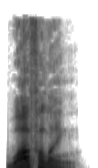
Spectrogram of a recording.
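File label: "waffling", British English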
